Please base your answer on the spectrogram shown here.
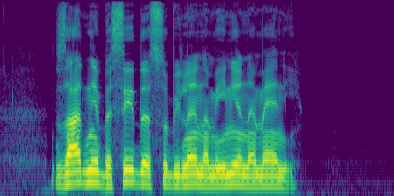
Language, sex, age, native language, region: Slovenian, male, 18-29, Slovenian, Gorenjska region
